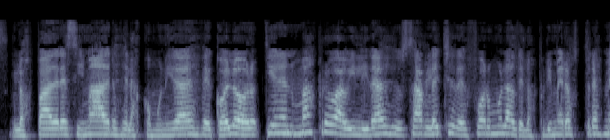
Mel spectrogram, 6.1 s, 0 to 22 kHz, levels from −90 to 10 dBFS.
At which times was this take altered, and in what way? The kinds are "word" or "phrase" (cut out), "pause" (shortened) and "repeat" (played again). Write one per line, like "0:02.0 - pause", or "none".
0:05.2 - word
